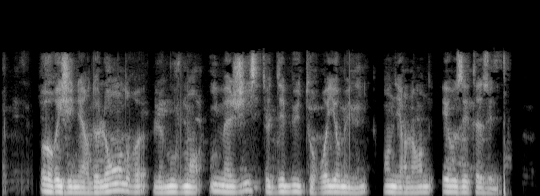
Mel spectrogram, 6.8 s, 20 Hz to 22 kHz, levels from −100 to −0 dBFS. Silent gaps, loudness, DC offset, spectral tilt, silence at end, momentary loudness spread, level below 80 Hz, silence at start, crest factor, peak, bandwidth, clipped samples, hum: 4.71-4.78 s; -24 LUFS; under 0.1%; -6 dB/octave; 0.45 s; 9 LU; -52 dBFS; 0.5 s; 16 dB; -6 dBFS; 7.6 kHz; under 0.1%; none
